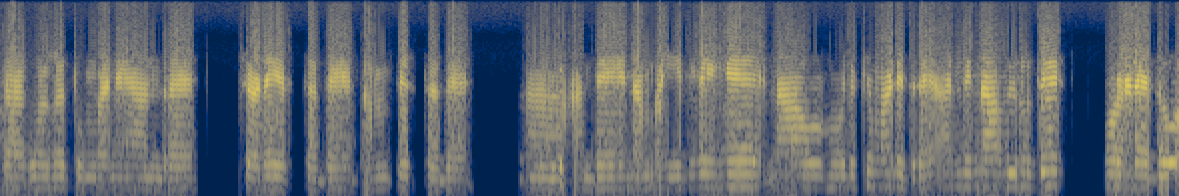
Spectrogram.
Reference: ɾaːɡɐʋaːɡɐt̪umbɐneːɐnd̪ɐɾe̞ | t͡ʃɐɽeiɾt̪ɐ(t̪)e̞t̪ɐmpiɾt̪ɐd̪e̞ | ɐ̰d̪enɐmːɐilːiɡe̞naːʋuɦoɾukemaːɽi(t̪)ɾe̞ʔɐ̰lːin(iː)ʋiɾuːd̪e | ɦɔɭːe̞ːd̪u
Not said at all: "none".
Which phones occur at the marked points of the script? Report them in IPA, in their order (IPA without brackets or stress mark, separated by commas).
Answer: d̪, d̪, aː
